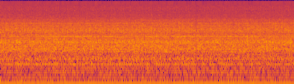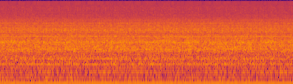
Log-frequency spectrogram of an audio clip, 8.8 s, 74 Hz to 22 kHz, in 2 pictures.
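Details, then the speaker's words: C5 Corvette just restarted after 4+ months of harmonic balancer and front subframe replacement, while checking power steering fittings for leaks: a deep, steady V8 idle with an even, unbroken rumble and no knocks, misses or wobble. "k over a few times before it started but man as you guys heard this thing fired right up and part of that was help to the new starter that i put in the car but this thing fired up like a champ and it was no problem"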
